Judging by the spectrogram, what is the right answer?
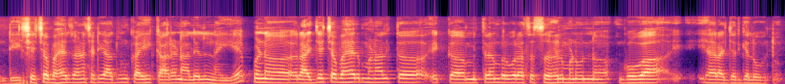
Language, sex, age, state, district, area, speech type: Marathi, male, 45-60, Maharashtra, Raigad, rural, spontaneous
